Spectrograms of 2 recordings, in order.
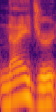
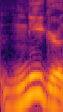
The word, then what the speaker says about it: Niger: Um Uh Simeon, all right, his name Simeon who was called Niger, all right, not Niger, Niger. That's how that word is actually pronounced, which is dangerously close to the word that we all know, right?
